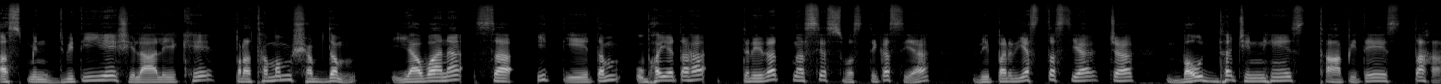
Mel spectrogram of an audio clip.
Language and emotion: Sanskrit, neutral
